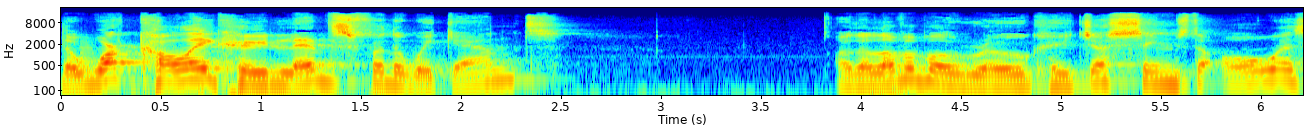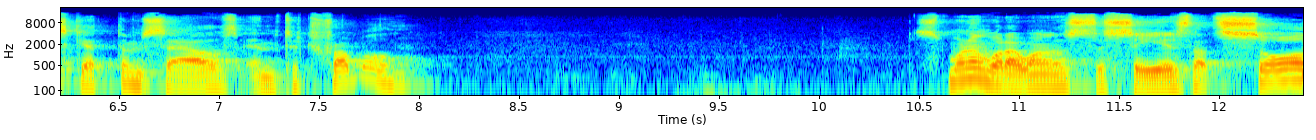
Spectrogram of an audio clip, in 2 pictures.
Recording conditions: large echoing room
